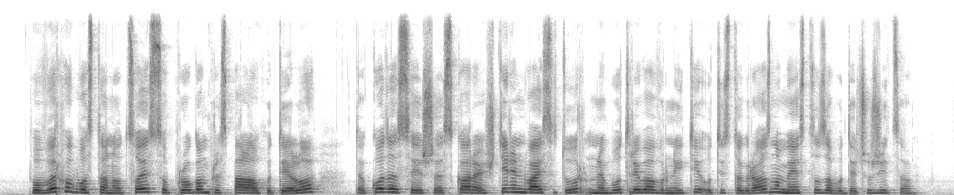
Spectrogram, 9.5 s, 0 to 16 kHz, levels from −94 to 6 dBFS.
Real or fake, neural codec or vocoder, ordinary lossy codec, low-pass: real; none; none; 14.4 kHz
